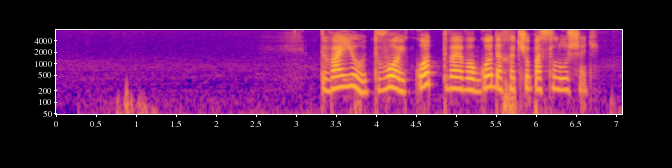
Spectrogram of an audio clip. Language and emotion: Russian, neutral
